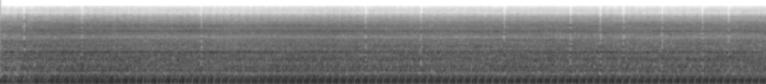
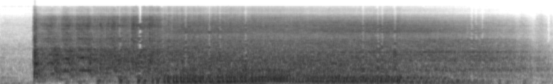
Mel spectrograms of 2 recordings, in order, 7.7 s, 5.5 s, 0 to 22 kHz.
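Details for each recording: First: Mid-90s Toro Wheel Horse riding mower, after restoring fuse power: small engine holds a steady, even buzzing run with no stumbling or surging. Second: Mid-90s Toro Wheel Horse riding mower that died after a drive-belt change: with power back-fed to a wire for spark, it runs roughly for about five seconds then fades and dies; fuel shutoff solenoid suspected of not getting power.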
